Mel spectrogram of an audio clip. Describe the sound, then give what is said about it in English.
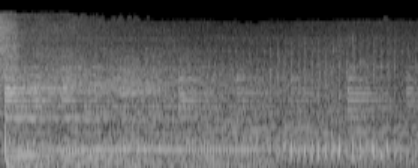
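A helicopter flies just after sunrise near Santiago, Chile, heading high into the Andes, its engine droning steadily with a heavy low rumble and a faint rhythmic rotor pulse, loud and continuous with no voices. “Our chopper is taking us high into the Andes.”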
